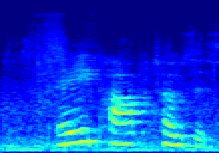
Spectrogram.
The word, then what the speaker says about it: apoptosis: can write it how do you want to pronounce that a pop ptosis does that sound right to you it dozens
